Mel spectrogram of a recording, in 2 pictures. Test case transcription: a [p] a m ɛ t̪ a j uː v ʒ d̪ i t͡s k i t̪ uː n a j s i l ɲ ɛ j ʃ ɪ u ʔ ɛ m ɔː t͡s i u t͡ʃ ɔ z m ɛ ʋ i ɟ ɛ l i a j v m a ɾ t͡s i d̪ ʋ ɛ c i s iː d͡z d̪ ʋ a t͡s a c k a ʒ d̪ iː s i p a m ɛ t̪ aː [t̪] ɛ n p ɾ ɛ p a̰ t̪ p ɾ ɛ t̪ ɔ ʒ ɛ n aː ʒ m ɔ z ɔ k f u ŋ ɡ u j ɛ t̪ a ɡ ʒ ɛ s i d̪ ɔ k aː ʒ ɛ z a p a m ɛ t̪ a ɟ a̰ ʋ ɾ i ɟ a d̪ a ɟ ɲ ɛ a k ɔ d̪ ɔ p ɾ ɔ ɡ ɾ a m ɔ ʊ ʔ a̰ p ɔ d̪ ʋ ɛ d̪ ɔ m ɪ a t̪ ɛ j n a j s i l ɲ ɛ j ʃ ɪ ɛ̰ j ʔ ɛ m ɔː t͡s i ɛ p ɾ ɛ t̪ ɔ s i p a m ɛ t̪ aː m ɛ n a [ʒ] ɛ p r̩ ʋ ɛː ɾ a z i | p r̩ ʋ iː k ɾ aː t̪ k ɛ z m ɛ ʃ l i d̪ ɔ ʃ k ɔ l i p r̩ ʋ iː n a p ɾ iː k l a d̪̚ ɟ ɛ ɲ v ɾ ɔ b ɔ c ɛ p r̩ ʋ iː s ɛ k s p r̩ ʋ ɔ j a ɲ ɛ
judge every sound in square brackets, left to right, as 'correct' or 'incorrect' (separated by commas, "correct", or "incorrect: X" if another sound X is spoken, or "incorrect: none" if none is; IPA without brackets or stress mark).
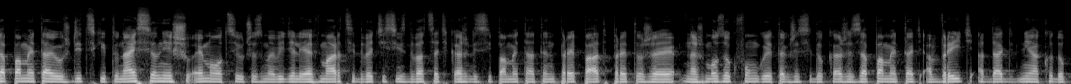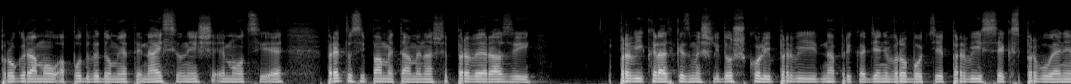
correct, correct, incorrect: ʃ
